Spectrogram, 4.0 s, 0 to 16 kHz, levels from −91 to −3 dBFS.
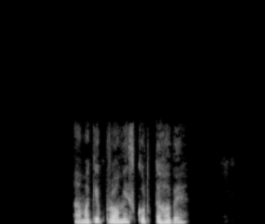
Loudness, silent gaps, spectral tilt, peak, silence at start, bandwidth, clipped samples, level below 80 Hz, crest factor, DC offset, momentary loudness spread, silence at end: -22 LUFS; 2.27-2.31 s; -9 dB/octave; -4 dBFS; 1.1 s; 7.2 kHz; under 0.1%; -62 dBFS; 20 dB; under 0.1%; 9 LU; 1.2 s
